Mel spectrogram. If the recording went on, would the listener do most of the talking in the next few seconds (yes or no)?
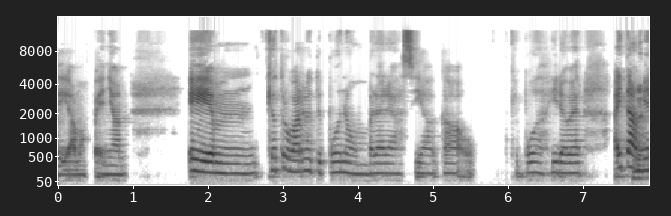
yes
